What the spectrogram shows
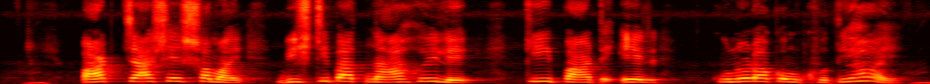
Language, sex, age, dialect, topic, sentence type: Bengali, female, 41-45, Rajbangshi, agriculture, question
